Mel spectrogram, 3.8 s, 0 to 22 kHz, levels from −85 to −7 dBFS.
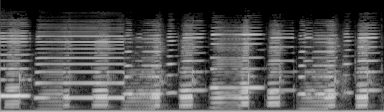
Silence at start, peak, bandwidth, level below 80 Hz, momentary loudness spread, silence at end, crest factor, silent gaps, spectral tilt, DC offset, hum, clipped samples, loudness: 0 s; -8 dBFS; 14.5 kHz; -54 dBFS; 4 LU; 0 s; 16 dB; none; -0.5 dB/octave; 3%; none; under 0.1%; -23 LUFS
